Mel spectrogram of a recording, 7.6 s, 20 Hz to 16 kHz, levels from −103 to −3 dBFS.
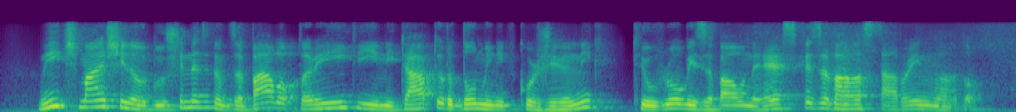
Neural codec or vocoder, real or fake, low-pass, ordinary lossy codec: codec, 16 kHz, 1 kbps, X-Codec, HuBERT features, trained on balanced general audio; fake; 7.2 kHz; none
